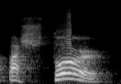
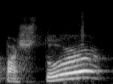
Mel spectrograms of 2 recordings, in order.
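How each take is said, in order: First: It is said in a southern Brazilian accent. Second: It is said with a strongly curled R. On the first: "Você vai lá no Rio Grande do Sul, fala pastor" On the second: "interior de São Paulo, fala pastor, o R é puxado"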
